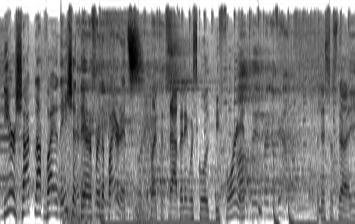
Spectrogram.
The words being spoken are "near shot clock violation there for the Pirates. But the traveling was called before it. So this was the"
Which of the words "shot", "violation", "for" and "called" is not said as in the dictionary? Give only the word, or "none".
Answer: violation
